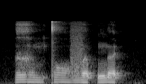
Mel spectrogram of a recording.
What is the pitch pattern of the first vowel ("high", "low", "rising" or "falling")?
low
